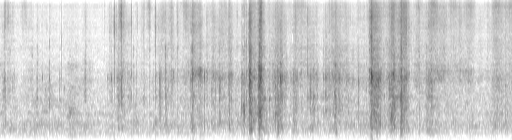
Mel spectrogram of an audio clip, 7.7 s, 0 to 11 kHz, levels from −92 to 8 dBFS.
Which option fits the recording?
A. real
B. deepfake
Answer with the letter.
B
